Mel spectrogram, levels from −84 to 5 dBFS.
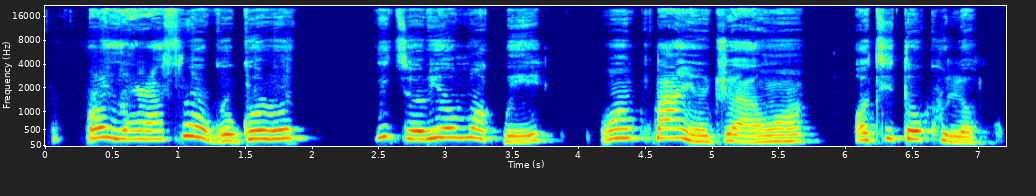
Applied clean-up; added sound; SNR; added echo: neural mask model Resemble Enhance denoiser.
